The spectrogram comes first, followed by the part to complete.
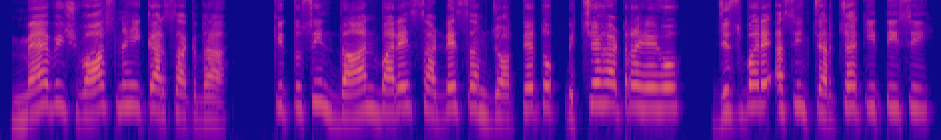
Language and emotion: Punjabi, angry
